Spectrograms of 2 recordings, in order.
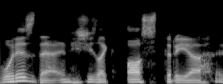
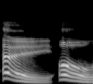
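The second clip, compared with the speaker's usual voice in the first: heavy, mocking New York accent; 4 semitones higher than usual. Mocking how everyone says they're from New York: Andrew Dice Clay impression. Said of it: "like they're Andrew Dice Clay".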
